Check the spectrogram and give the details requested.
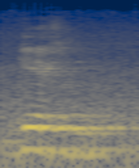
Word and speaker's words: given: this, the heaven and given. It's possible to pronounce these as 2-syllabled words, but I believe that here they are intended to be read as a single syllable. Heaven, given.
